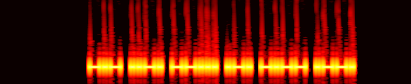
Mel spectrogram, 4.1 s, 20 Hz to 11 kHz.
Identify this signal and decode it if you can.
Morse code, heard as a keyed tone, about 36 wpm, 700 Hz. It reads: KF7RYP
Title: USA Call Signs - 6 Characters - Repeated 3x - 35wpm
